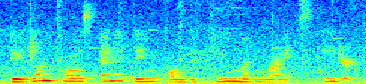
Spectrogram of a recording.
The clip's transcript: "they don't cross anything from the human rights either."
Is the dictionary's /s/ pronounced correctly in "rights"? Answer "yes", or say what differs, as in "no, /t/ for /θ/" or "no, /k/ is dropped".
yes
